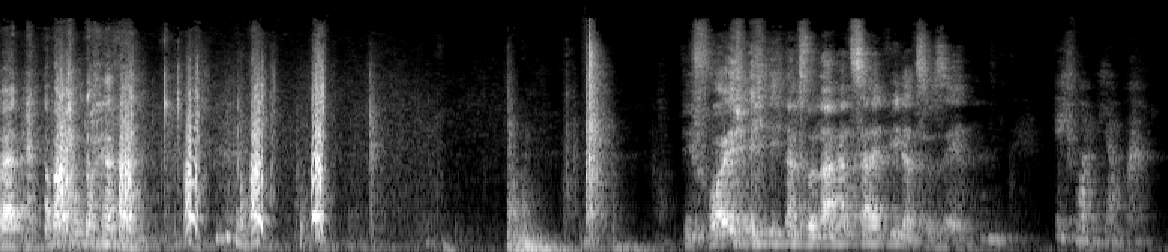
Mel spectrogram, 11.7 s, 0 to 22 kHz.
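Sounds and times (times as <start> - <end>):
speech: 0.0 - 1.4, 2.2 - 2.8, 7.2 - 9.4
dog barking: 0.5 - 3.3.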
